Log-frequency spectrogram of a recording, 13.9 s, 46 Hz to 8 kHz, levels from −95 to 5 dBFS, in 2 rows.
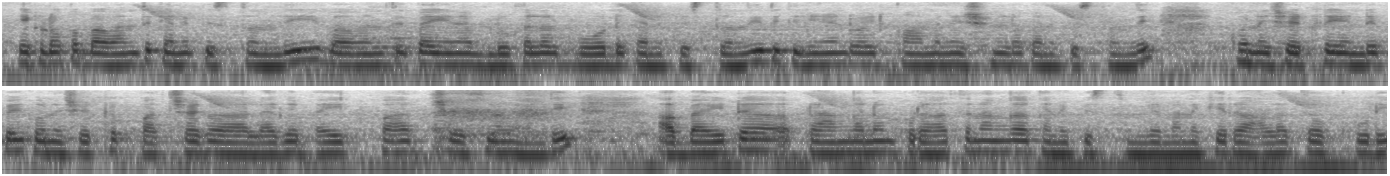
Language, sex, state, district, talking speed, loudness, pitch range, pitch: Telugu, female, Andhra Pradesh, Krishna, 155 wpm, -25 LUFS, 165-175 Hz, 170 Hz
